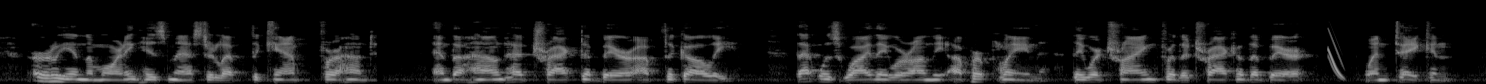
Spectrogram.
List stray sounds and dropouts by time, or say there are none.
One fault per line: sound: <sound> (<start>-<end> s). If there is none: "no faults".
sound: chirp (13.3-13.5 s)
